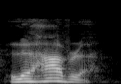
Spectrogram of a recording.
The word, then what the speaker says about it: Le Havre: So it's Le Havre.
